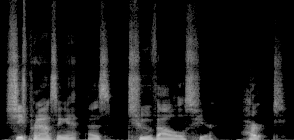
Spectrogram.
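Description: A man's voice: medium pitch, measured pace. A young man co-hosting a music breakdown, explaining the pronunciation of vowels and demonstrating the sounds himself. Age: young adult. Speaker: music analysis co-host. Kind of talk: casual analytical chat.

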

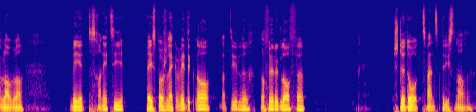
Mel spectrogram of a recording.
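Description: Guy telling a story to friends, low mellow voice, acts out the voices, dry room. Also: clean tone, dry recording. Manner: animated storytelling, acting out quoted voices. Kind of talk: casual anecdote.

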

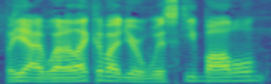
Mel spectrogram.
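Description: A tired young man talks fast on a podcast, piling on fillers and swearing as he rants. The sound is close and dry, with no room around it. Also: mid-range voice, fairly even intonation, a bit bright, no room sound. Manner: profane, rapid rants with frequent fillers. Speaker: podcast co-host. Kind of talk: casual podcast chat.

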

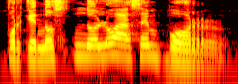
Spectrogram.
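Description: A woman's voice: medium pitch, expressive, slow, darkish tone, no echo, studio quality, soft background music. A woman with a Mexican accent telling a personal story in casual chat, acting out the voices she quotes and using slang.

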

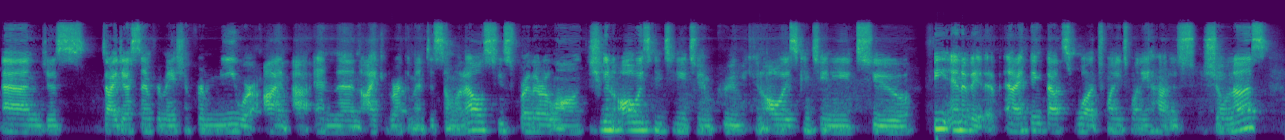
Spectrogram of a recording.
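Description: A woman's voice: low-pitched, steady tone, fairly quick, hardly any pauses, background noise. A woman who teaches and writes books, giving an earnest, chatty testimonial full of faith talk and fillers. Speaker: teacher and author.

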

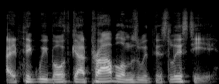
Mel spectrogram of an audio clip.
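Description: A man hosting a podcast in casual chat, laughing often and talking in an animated way. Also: mid-range voice, brisk, no echo, clean studio sound. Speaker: podcast host.

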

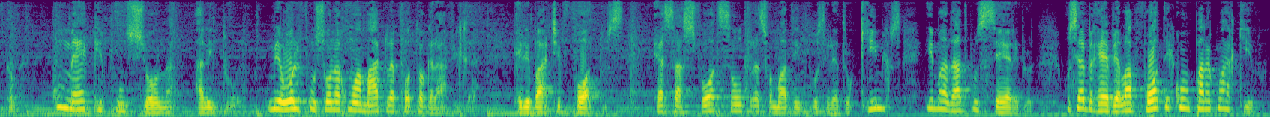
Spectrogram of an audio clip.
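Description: Male teacher guest, bit high, very lively delivery, didactic, faint music behind. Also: quick pace. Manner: lively, didactic, full of examples. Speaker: speed-reading teacher, guest. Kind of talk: explanatory interview answers.

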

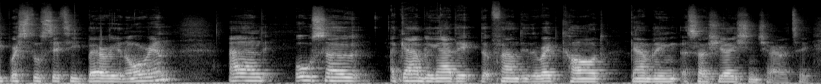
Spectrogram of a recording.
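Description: A man hosting an interview podcast, prompting his guests with short, encouraging replies. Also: medium pitch. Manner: brief encouraging backchannels. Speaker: podcast host. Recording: roomy sound with faint music.

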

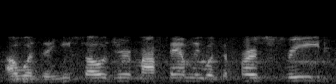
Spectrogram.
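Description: Male guest, car speakerphone, tinny phone line, slightly high voice, casual with fillers. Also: steady tone, moderate pace, noisy background. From Texas. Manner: conversational with frequent 'uh' fillers and restarts. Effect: car speakerphone call while driving. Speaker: guest, congressional candidate. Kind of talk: casual live interview. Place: moving car.

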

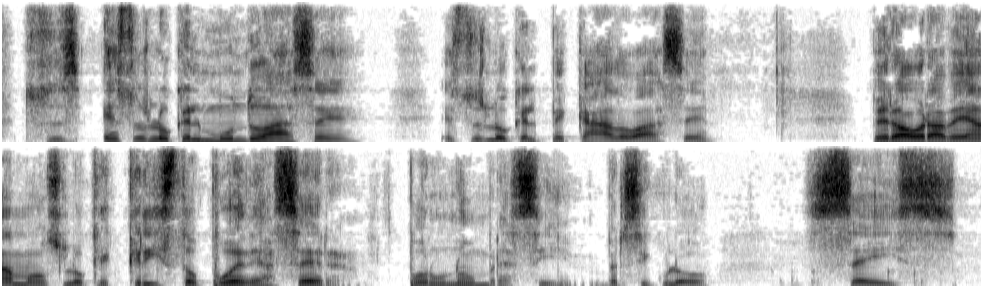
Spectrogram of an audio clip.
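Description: A man's voice: medium pitch, normal speed, a little mellow, dry recording. A man with a Mexican accent preaching a sermon in an emphatic, conversational way, full of rhetorical questions. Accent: Mexican Spanish.

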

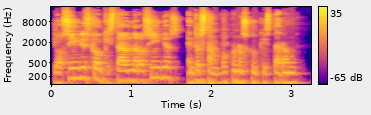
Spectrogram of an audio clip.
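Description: A man with a Mexican Spanish accent, co-hosting a casual podcast chat, animated and opinionated, swearing casually. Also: medium pitch, brisk. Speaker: podcast co-host. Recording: roomy echo.

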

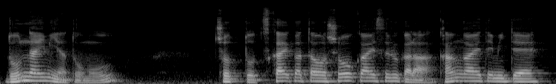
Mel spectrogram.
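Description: A man with a Kansai Japanese accent hosting a language-lesson podcast. He explains things deliberately and repeats them in careful English. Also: medium pitch, animated. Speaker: podcast host and language teacher.

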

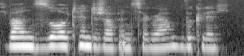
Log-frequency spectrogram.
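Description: A woman's voice: mid-range voice, flat delivery, brisk, darkish tone. Slangy woman with whispered asides. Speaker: podcast co-host. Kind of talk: casual gossip chat.

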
